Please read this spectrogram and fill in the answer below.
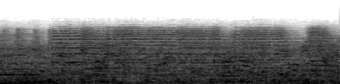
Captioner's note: chattering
